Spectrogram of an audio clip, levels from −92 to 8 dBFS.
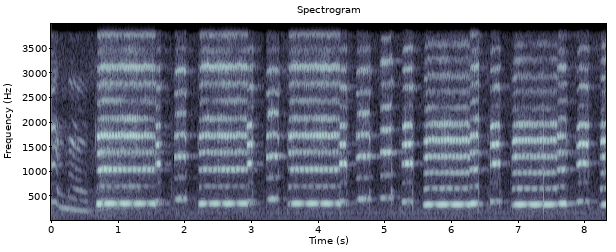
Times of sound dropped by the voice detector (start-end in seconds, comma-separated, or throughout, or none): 6.56-6.58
